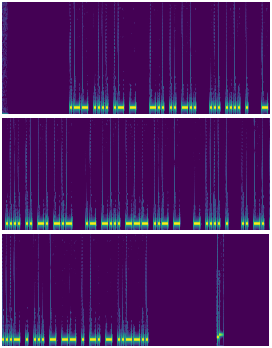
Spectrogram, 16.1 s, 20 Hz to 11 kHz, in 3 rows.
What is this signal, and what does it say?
Morse code, heard as a keyed tone, about 30 wpm, 700 Hz. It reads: WHAT DID SHE THINK ABOUT THE INVESTMENT?
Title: Sentences from Top 1000 Words - Review Part 4 - 30wpm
